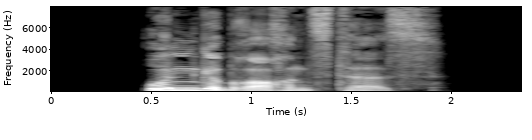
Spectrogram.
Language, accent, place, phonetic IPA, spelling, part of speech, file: German, Germany, Berlin, [ˈʊnɡəˌbʁɔxn̩stəs], ungebrochenstes, adjective, De-ungebrochenstes.ogg
- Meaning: strong/mixed nominative/accusative neuter singular superlative degree of ungebrochen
